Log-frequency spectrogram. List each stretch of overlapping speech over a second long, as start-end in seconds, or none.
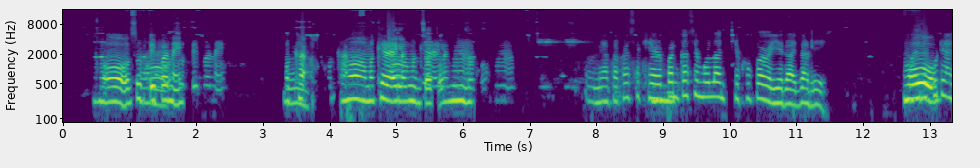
none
